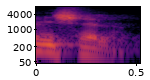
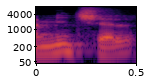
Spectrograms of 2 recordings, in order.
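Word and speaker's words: John Michell: avec révérend john michel vous noterez que j'ai dit michel est pas mitchell parce qu ils pas de thé dans son nom même si quand on le prononce à l'anglais zone redire mitchell je dirais peut-être aussi mitchell en tout cas ce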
